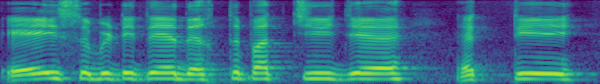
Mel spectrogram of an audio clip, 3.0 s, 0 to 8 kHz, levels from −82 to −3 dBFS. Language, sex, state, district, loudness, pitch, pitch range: Bengali, male, Assam, Hailakandi, -16 LUFS, 200 Hz, 195-205 Hz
